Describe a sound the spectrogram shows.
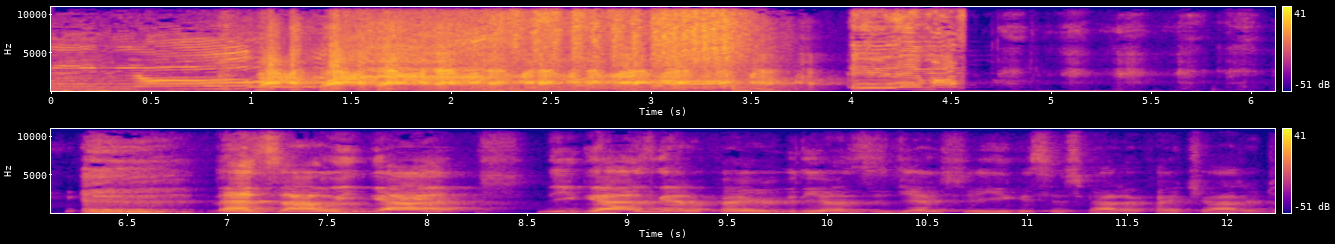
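A young man laughs loudly into a microphone.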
